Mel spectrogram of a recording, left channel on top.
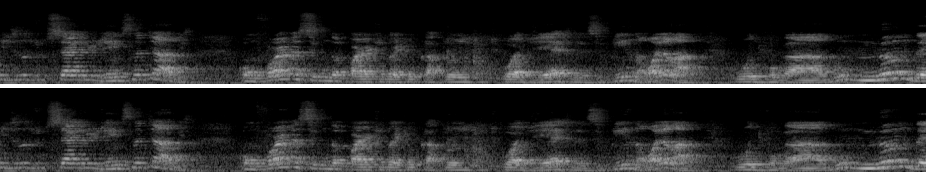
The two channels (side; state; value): both; normal; correlation 0.68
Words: judiciais urgentes inadiáveis. Conforme a segunda parte do artigo 14 do Código de Ética da Disciplina, olha lá, o advogado não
